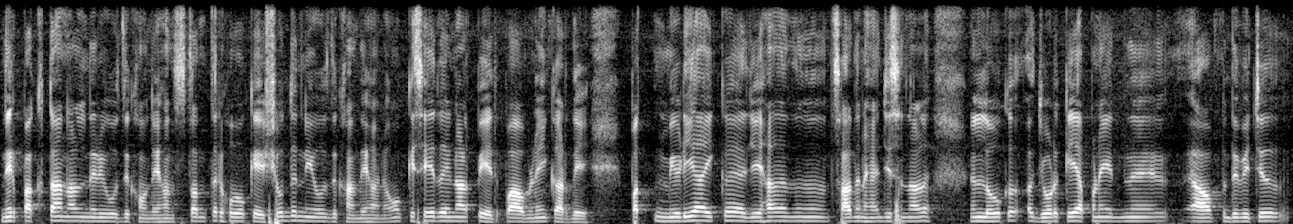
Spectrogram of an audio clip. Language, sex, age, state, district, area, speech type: Punjabi, male, 30-45, Punjab, Bathinda, urban, spontaneous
